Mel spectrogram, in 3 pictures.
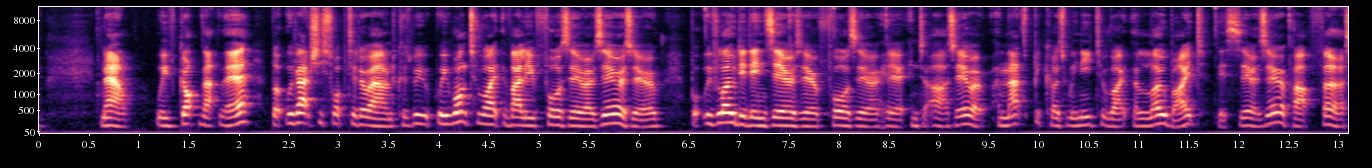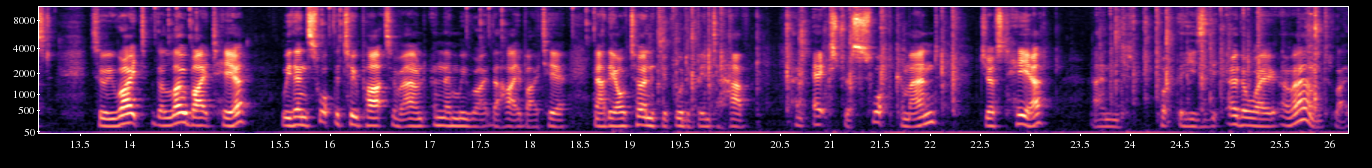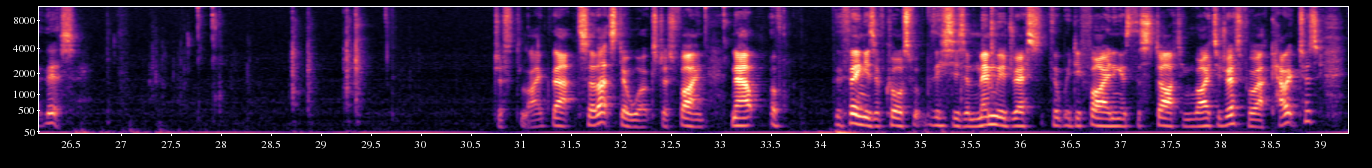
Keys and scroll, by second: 19.4 Home, 19.8 ctrl+v, 20.3 ctrl+z, 21.1 ctrl+Home, 21.4 ctrl+c, 22.2 ctrl+v, 22.9 Up, 23.1 Up, 23.6 Right, 24.1 Left, 24.7 ctrl+x, 24.7 Right, 24.9 Right, 25.1 ctrl+v, 25.6 F6, 25.8 Return, 28.6-29.2 typing, 35.5 Left.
